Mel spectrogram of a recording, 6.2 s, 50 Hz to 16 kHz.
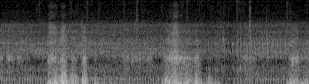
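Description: A 1989 Yamaha Moto 4 250 ATV's single-cylinder four-stroke engine running at low trail speed. Louder rough bursts come about a second in, around three and a half seconds, and again near the end.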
